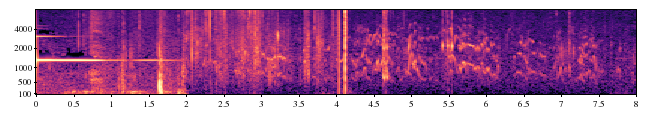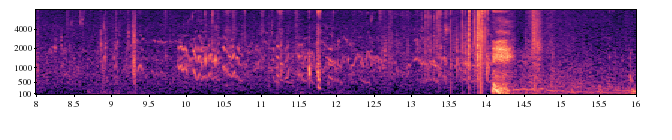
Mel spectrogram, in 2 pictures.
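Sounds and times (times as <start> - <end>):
rustle: 0.6 - 15.9
small birds twittering: 3.0 - 14.1.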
